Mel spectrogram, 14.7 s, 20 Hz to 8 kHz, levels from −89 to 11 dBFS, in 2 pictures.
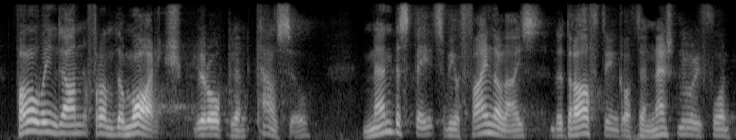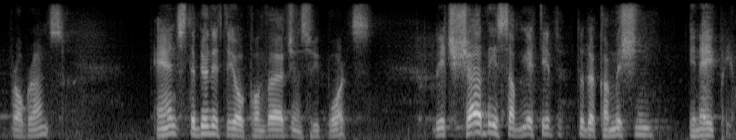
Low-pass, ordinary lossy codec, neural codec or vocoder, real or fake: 7.2 kHz; none; codec, 16 kHz, 1 kbps, X-Codec, HuBERT features, trained on general audio; fake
